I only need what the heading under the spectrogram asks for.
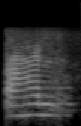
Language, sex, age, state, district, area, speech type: Odia, female, 45-60, Odisha, Khordha, rural, conversation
